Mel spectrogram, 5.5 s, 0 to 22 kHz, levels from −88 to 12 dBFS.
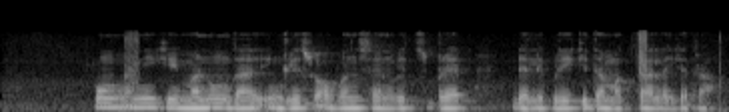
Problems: background sounds at intervals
